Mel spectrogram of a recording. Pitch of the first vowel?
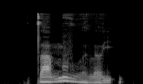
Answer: rising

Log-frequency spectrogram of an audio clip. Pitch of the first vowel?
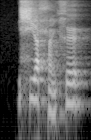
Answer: high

